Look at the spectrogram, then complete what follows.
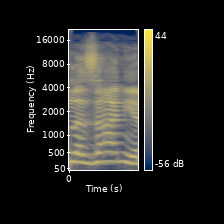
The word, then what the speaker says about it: lasagna: The G is silent. Mhm. In lasagna.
